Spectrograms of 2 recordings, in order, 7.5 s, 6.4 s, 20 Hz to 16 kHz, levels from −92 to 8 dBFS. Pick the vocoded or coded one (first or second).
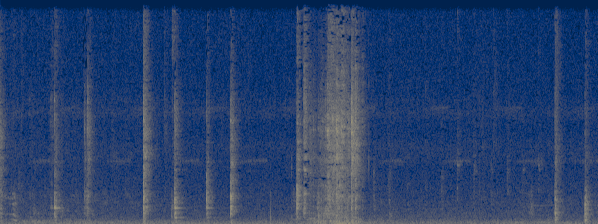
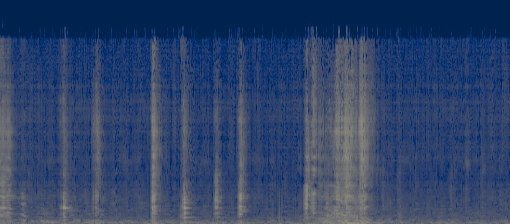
second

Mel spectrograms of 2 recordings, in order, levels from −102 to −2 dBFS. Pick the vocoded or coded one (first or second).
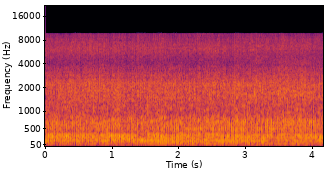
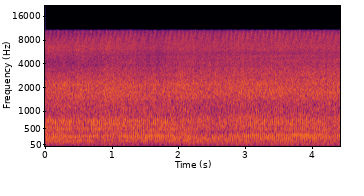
first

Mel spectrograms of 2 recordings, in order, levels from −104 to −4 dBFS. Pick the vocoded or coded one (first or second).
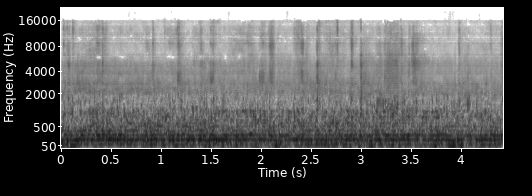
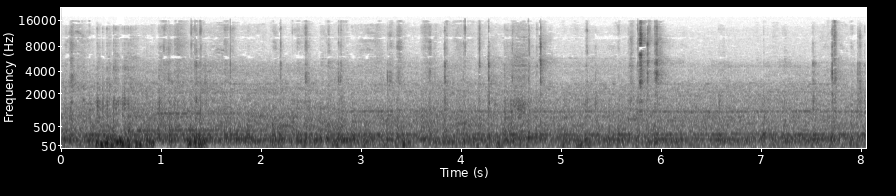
first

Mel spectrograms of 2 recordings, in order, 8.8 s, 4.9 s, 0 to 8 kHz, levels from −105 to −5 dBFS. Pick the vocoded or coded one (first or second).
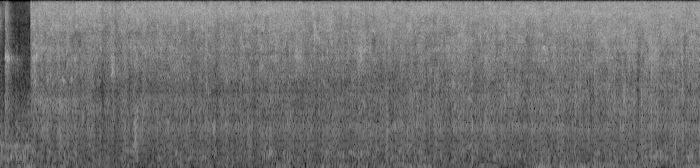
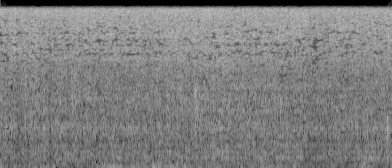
first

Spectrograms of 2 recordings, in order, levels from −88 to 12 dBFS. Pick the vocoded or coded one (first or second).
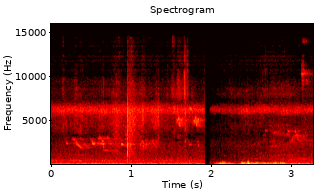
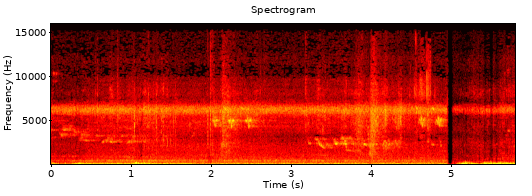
first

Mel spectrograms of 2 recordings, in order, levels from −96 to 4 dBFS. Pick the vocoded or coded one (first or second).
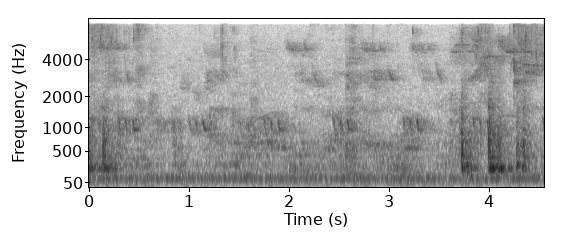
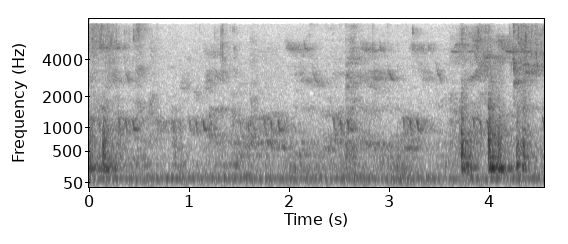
second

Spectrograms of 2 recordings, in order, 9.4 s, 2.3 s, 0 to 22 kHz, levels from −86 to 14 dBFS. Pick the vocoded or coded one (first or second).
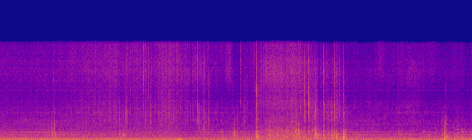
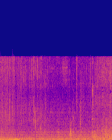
first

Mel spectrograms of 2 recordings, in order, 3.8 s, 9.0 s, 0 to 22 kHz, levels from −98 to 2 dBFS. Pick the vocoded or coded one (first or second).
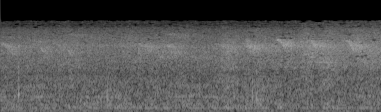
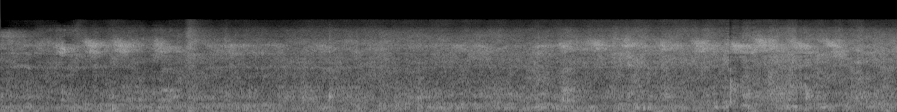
second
